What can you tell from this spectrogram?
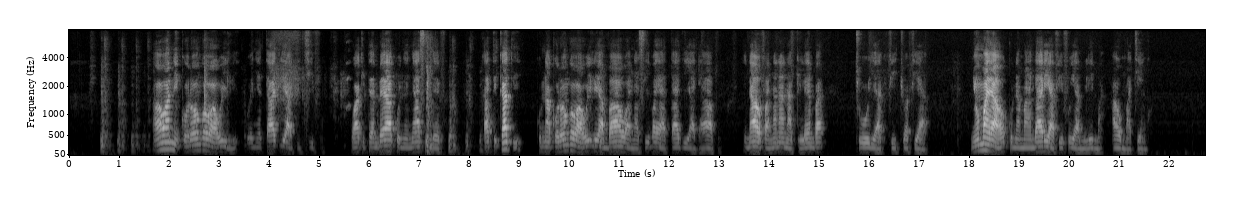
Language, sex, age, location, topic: Swahili, male, 36-49, Nairobi, government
